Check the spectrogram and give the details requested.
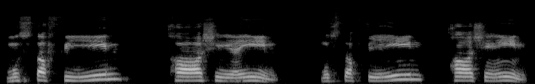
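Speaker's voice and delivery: "মুস্তাফিন, খাশিইন" stretched very slowly; teacher drawing out Arabic words for class to repeat; slow careful recitation. Shown as a demonstration. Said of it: "teacher models Quran words".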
